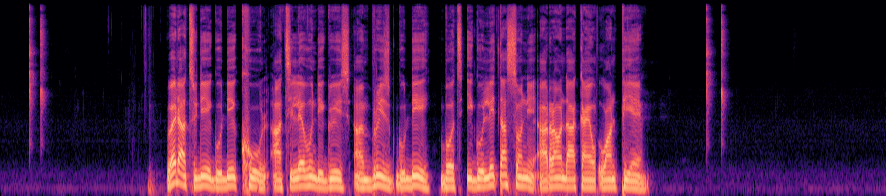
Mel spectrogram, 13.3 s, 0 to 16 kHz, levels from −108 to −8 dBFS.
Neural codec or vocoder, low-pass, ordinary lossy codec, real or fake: vocoder, 44.1 kHz, 128 mel bands every 512 samples, BigVGAN v2; 14.4 kHz; none; fake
